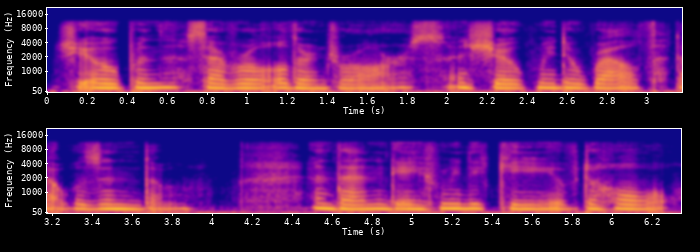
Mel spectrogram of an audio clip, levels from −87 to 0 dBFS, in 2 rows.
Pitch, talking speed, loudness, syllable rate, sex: 205 Hz, 215 wpm, -16 LUFS, 5.6 syllables/s, female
